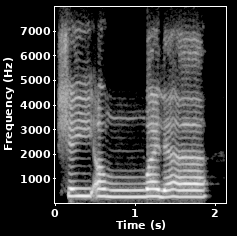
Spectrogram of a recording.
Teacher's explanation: نفس شیئا ولا یقبل، تنوین کے بعد واو آیا تو ادغام مع الغنہ ہوگا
